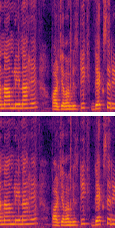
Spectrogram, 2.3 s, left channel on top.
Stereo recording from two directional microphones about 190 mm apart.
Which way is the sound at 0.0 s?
35° left (ahead or behind).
